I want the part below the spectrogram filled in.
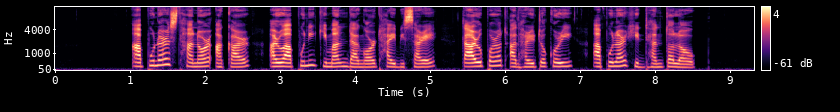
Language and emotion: Assamese, neutral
